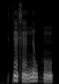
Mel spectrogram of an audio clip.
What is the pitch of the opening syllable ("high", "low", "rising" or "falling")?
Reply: high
